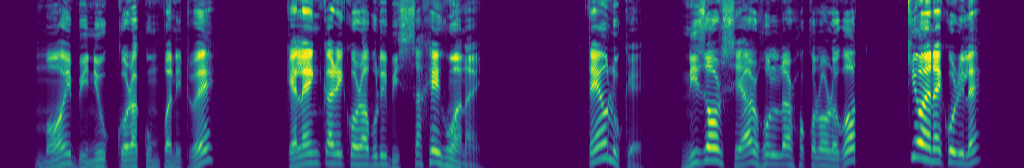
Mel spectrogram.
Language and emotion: Assamese, angry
